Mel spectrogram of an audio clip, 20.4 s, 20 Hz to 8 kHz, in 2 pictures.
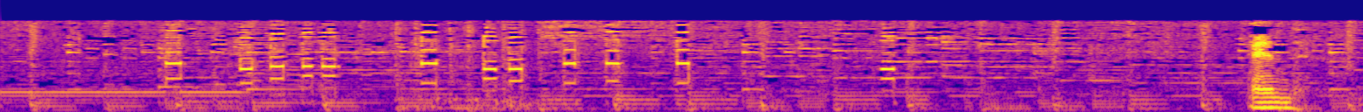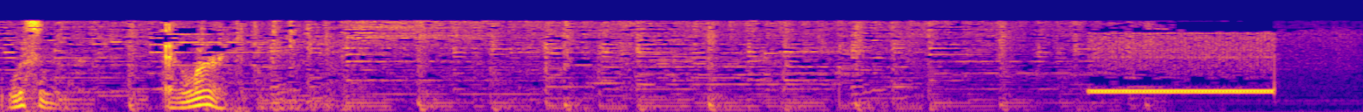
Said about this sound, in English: Now, this is what I want to demonstrate here. What we're going to do is connect to this particular 800 number using our trusty friend the dial tone here.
